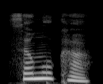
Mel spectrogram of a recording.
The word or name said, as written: ಸುಮುಖಿ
